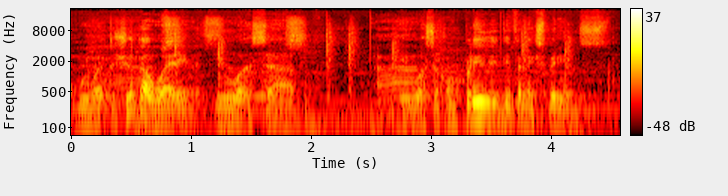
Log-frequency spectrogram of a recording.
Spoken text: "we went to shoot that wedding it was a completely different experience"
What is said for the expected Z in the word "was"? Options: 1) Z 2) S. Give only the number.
2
